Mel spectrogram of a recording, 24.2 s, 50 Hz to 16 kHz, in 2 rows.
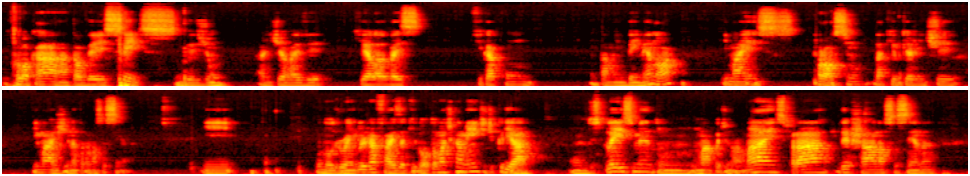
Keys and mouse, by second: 4.2 middle click, 8.7 ctrl+middle click, 9.7 shift+middle click, 10.5 ctrl+middle click, 12.2 middle click.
